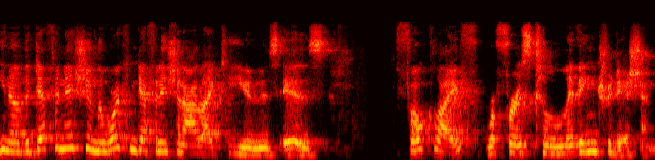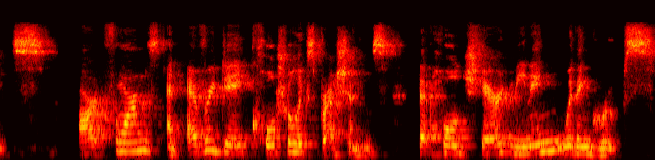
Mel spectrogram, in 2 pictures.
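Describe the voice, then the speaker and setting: A plain, everyday voice from a woman with an American accent, medium pitch, lively intonation and very even loudness. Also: fairly slow pace. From New York City area. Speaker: folklorist. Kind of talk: interview.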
